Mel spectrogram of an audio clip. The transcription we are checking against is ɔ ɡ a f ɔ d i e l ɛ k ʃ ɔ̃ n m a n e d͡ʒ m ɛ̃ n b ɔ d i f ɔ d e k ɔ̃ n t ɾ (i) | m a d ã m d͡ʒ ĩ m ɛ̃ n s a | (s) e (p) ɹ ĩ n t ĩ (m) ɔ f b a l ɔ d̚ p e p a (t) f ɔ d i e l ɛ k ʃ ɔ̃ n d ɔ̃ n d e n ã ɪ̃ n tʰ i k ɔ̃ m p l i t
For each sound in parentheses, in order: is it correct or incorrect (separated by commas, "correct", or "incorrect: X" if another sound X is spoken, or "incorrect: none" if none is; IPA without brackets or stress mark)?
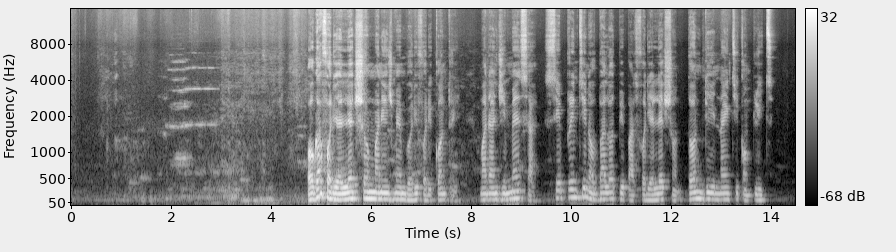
correct, correct, correct, incorrect: n, incorrect: s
